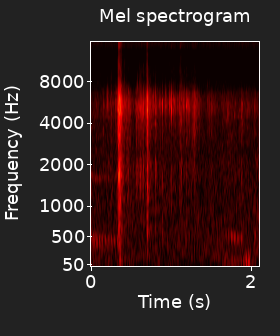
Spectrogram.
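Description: A few short rustles and sharp clicks close to the microphone, the loudest about a third of a second in and another just after, then fainter rustling that dies away.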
